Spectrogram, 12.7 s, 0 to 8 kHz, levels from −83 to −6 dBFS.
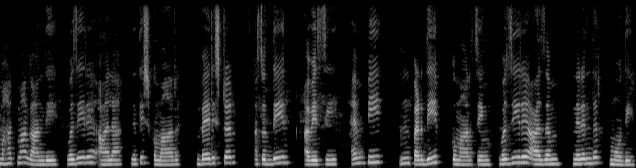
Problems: none marked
